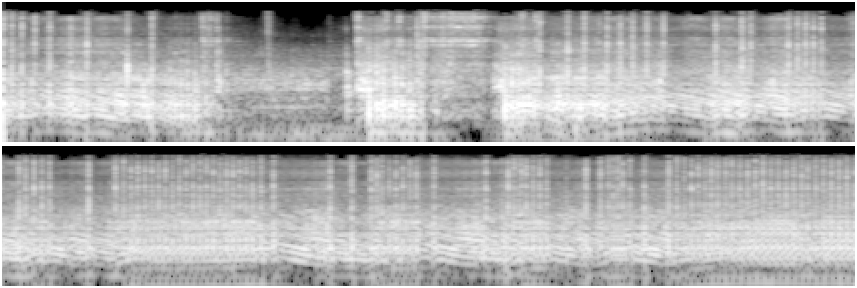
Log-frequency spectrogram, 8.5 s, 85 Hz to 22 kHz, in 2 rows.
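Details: Homelite LX30 (Super 2-type) chainsaw after a carburetor kit (K10-WAT) replacement, warmed up, air filter refitted and cover off; crisp, even two-stroke buzz that picks up cleanly with no bogging, so it runs well.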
